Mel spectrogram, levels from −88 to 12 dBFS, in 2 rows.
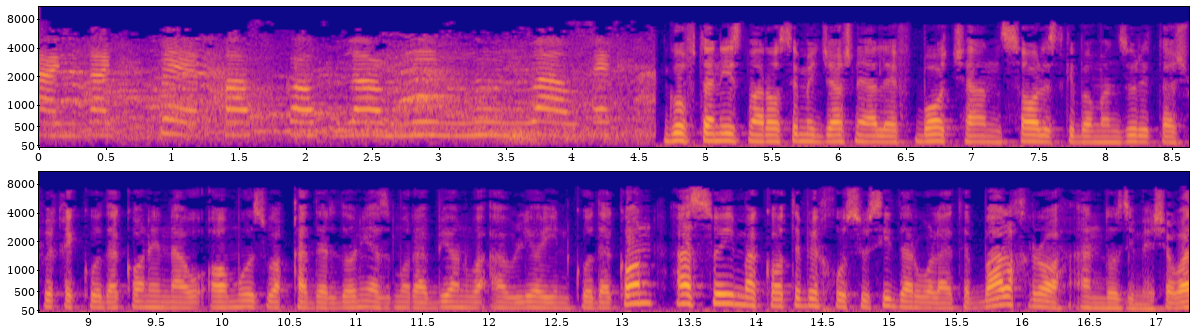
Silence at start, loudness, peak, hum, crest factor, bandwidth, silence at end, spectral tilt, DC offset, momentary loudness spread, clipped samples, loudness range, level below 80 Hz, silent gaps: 0 s; -18 LUFS; 0 dBFS; none; 16 dB; 8 kHz; 0 s; -5 dB/octave; under 0.1%; 7 LU; under 0.1%; 4 LU; -46 dBFS; none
